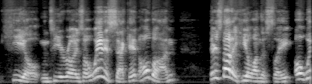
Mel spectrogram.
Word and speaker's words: Gil: It's a soft G. It's a heel. Yeel. Luis Yeel. Yogging. It's heel, just like your foot, like heel.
